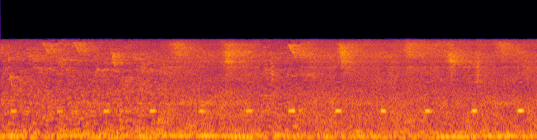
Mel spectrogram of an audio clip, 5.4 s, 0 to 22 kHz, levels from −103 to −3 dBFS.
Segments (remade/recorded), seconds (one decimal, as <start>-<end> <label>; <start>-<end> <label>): 0.0-1.6 recorded; 1.6-2.6 remade; 2.6-3.0 recorded; 3.0-5.4 remade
